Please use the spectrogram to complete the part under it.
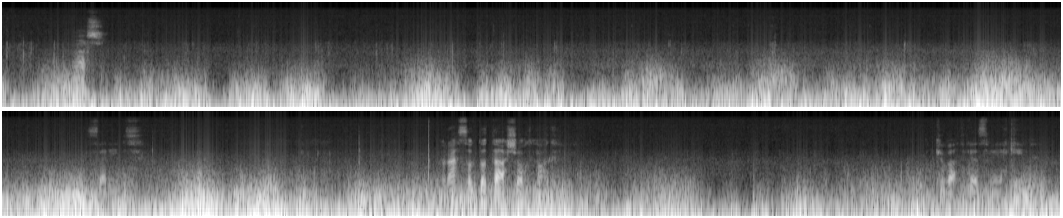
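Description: Wind blows in gusts, rumbling outdoors.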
